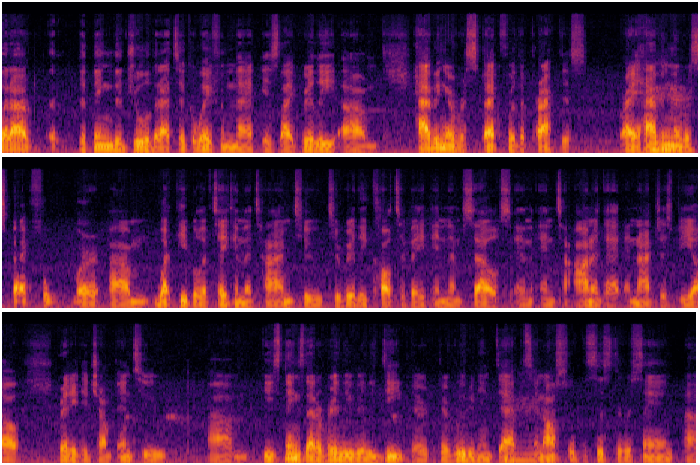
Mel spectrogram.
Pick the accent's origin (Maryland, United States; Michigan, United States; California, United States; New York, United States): Maryland, United States; Silver Spring; also born or lived in Atlanta, Georgia / Nigeria; I grew up in the DMV, as it's called, by way of Silver Spring, Maryland.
